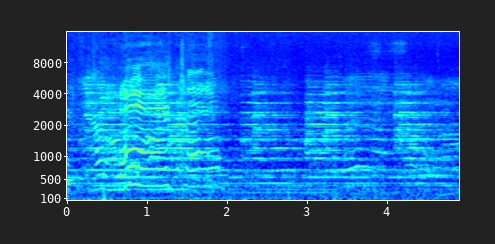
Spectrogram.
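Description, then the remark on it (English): Church bells in Rome peal continuously at noon, many overlapping tones ringing together in a dense, steady wash that stays fairly loud throughout, with faint crowd murmur beneath. “So, want to talk about these bells? Is it noon? A thousand bells at noon, as they say.”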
